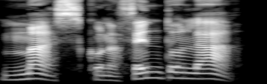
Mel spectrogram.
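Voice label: "más", Spanish, male; mekanta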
